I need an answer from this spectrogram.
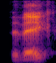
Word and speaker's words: Vivek: Vivek there we go sorry Vivek that rhymes with cake thank you thank you for I'm sorry if I mispronounced his name uh Vivek okay rhymes with cake got it um but yeah so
